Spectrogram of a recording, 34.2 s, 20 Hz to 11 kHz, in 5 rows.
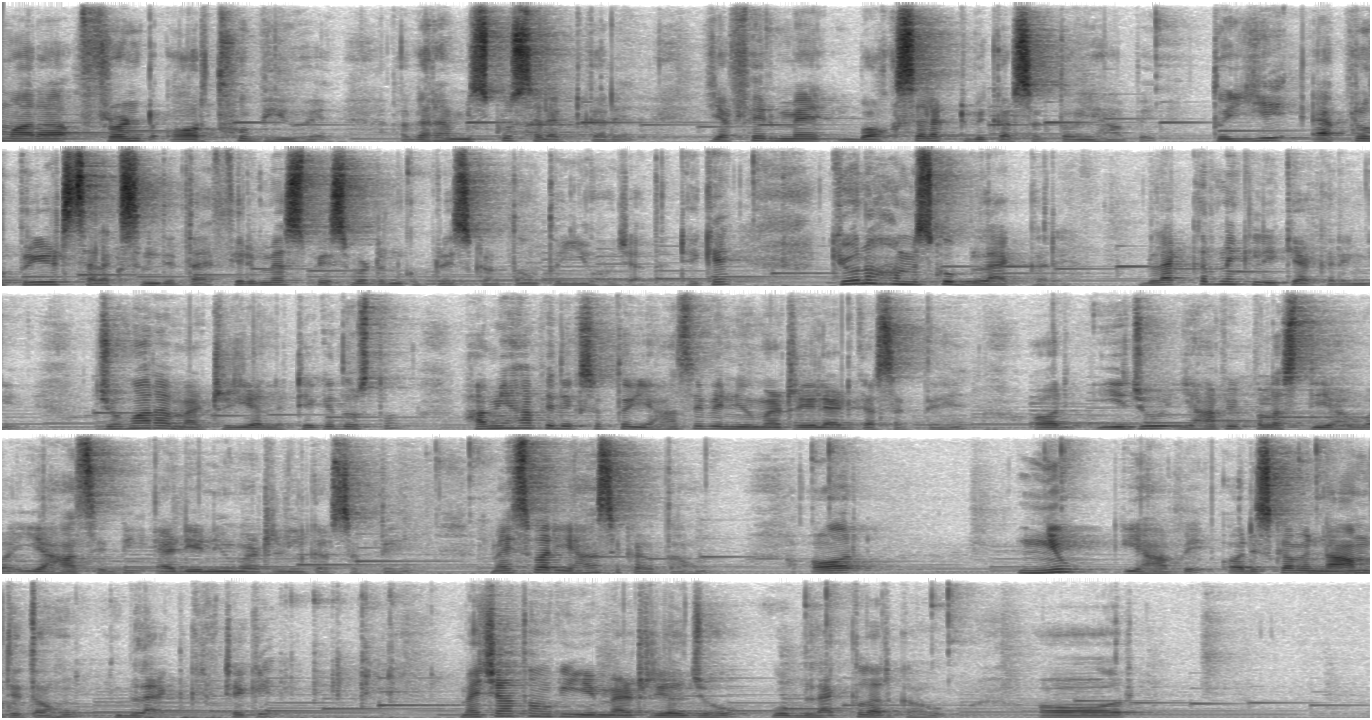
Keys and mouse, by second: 2.0-3.3 right drag, 3.3 middle click, 3.8-7.2 drag, 7.6 space, 8.9-10.7 drag, 22.7-28.9 drag, 32.1-34.0 drag.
